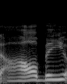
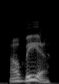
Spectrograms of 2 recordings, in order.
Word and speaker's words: Albia: Is it Albee or Albia? Albia. Albia. Yeah, I thought that was right.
